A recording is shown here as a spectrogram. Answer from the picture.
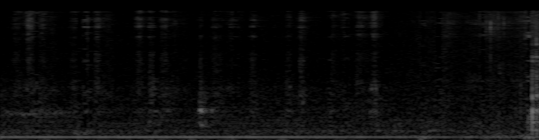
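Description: Felt-tip pen writing on paper, a faint scratching of pen strokes over a steady low hum.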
